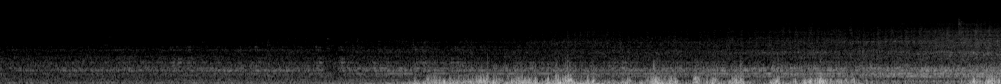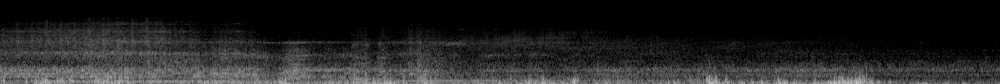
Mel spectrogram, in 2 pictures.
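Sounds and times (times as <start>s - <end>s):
wheels whining on track: 0.0s - 20.0s
low uneven rumble: 1.4s - 20.0s
truck engine running: 3.4s - 18.7s.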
